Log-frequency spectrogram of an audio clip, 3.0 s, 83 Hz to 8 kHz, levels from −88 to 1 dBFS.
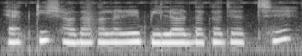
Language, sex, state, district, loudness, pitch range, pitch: Bengali, female, West Bengal, Alipurduar, -13 LUFS, 250-265 Hz, 255 Hz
